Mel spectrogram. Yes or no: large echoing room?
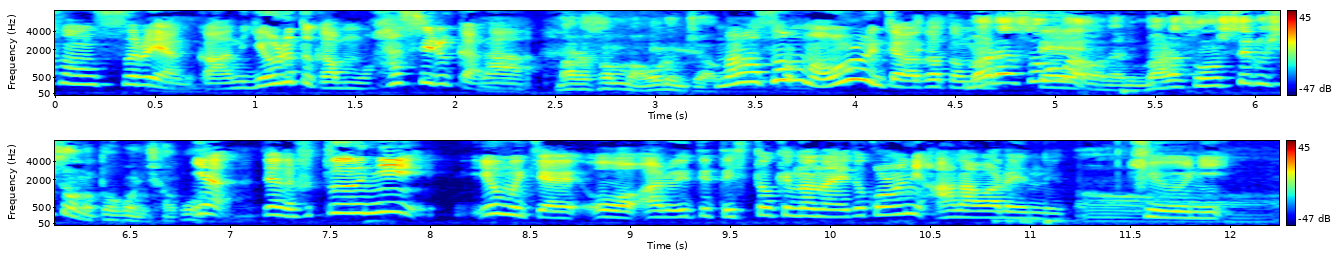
no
